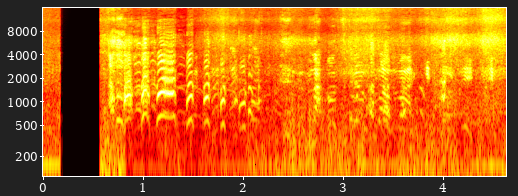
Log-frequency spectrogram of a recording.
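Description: Steady motor hum and gusting wind roar from an adventure motorboat ride on the sea off Pondicherry, with voices talking and shouting loudly over it near the start, after a brief dropout.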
